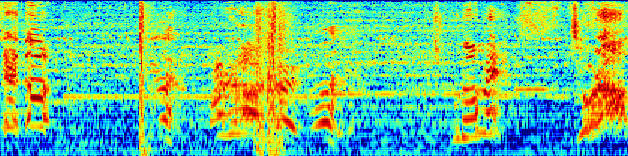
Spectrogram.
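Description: Staged fight sound: two sharp hit thuds, about one second in and just before two seconds, amid short wordless cries and shouts of pain and effort, over background music.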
